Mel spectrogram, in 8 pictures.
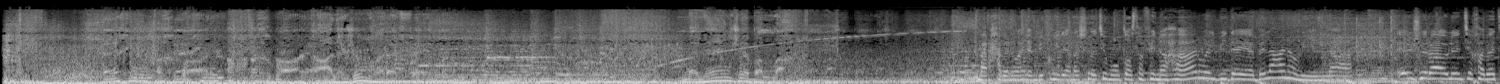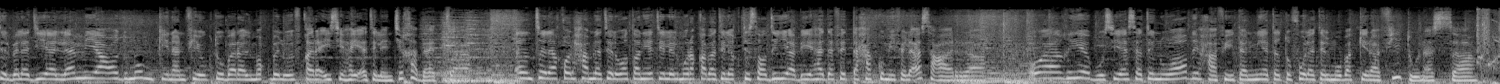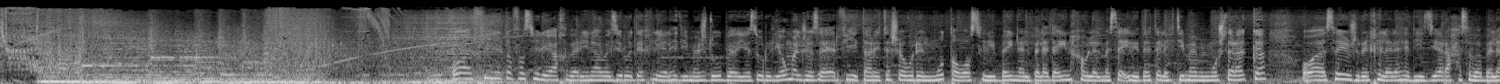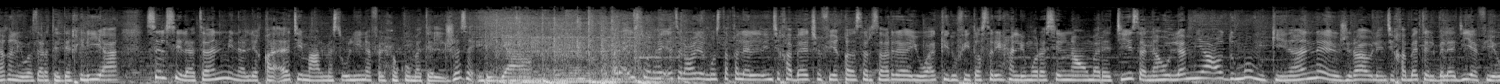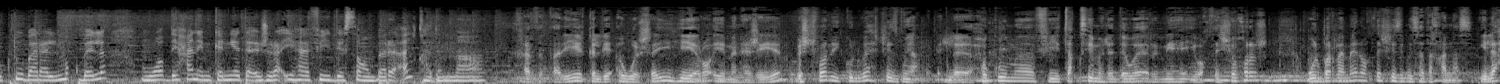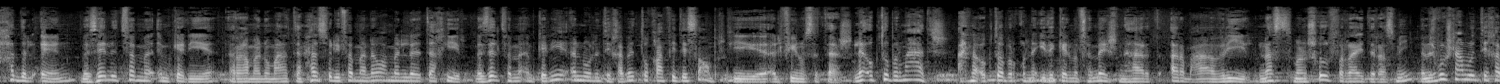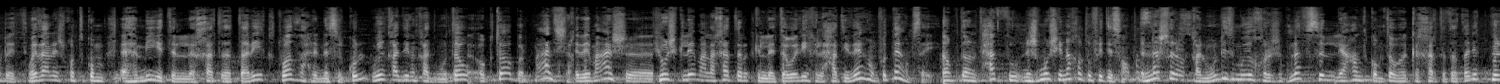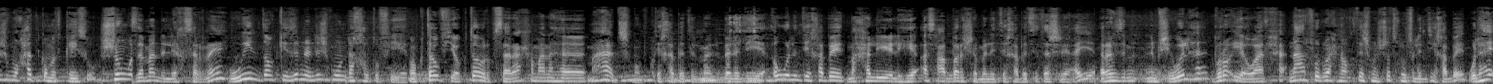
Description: نشرة أخبار منتصف النهار ليوم الخميس 24 مارس 2016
